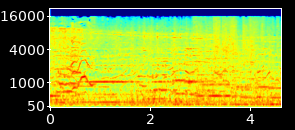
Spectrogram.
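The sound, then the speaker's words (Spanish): A helicopter landing on a stage in a park: a loud, steady roar of rotor and engine noise with a low rumbling hum, holding constant throughout, with faint high cries or shouts of frightened fans running mixed in. “El helicóptero aterriza.”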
